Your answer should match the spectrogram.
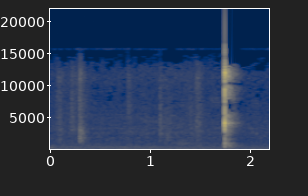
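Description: A steady low hum, with one sharp click near the end.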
